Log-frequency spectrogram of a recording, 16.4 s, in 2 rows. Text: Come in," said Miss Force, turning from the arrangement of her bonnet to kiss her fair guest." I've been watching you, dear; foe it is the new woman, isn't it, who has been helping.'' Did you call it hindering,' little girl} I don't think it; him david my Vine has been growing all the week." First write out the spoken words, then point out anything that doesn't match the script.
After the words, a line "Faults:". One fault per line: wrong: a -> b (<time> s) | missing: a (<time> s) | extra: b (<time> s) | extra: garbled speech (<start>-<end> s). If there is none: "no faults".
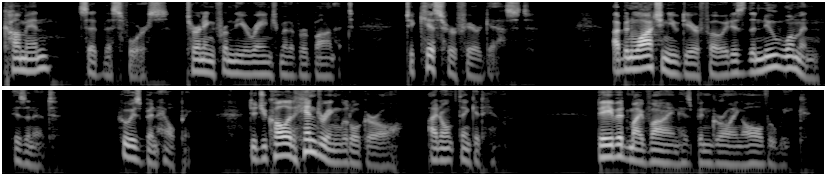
Come in," said Miss Force, turning from the arrangement of her bonnet to kiss her fair guest." I've been watching you, dear; foe it is the new woman, isn't it, who has been helping.'' Did you call it hindering,' little girl} I don't think it; him david my Vine has been growing all the week."
Faults:
no faults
